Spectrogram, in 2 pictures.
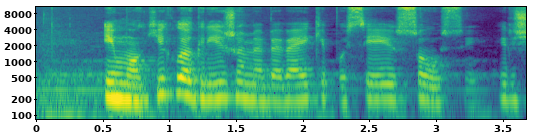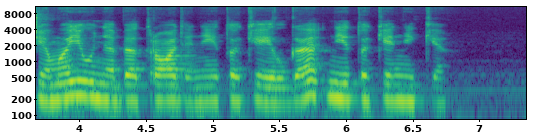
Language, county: Lithuanian, Klaipėda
